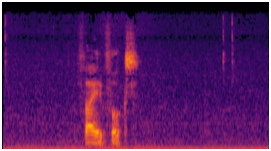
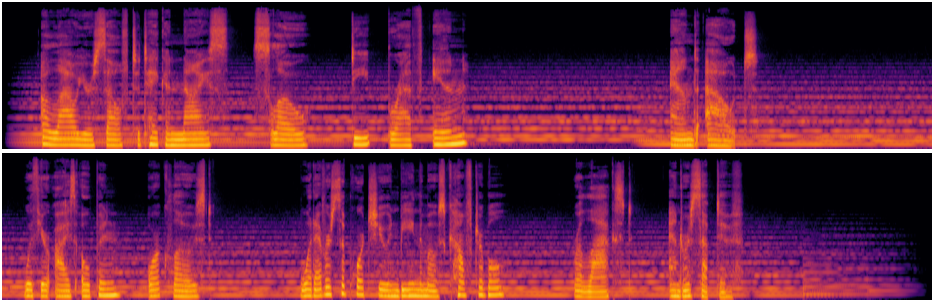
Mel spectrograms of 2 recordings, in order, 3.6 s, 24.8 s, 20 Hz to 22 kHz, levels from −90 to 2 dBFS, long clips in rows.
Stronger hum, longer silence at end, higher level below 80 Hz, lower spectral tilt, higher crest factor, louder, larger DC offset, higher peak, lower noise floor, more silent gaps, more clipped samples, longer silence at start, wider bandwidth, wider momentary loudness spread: neither; second, 0 s vs 0.65 s; first, -44 dBFS vs -60 dBFS; second, -3 dB/octave vs -6 dB/octave; about the same, 20 dB vs 18 dB; second, -22 LUFS vs -17 LUFS; neither; second, -8 dBFS vs 0 dBFS; second, -44 dBFS vs -51 dBFS; neither; neither; second, 0.05 s vs 0.2 s; about the same, 16.5 kHz vs 17.5 kHz; first, 26 LU vs 17 LU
